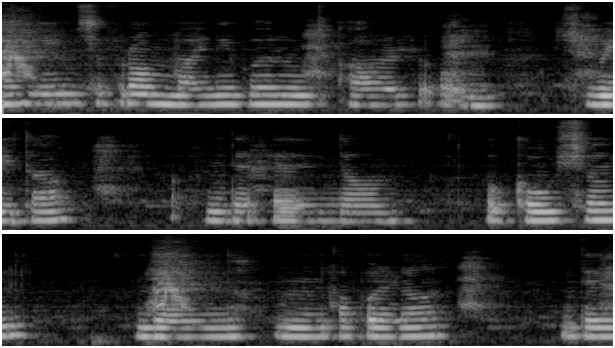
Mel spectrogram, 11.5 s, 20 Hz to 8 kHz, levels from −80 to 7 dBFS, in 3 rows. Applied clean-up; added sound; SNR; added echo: none; Bird; 14 dB; reverberation time 0.3 s.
